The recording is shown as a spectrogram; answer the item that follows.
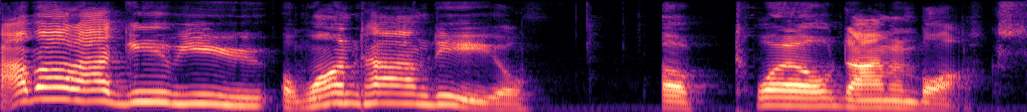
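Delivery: put-on Midwestern accent. Retelling what Fred said while bargaining with you, in Fred's put-on Midwest accent. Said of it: "I also don't know why Fred has a Midwest accent".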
